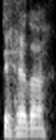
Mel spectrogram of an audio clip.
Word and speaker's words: Tejeda: much any streaming platform just look up De hea and the Backwoods band and and my last name is spelled t EJ e d it's a weird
